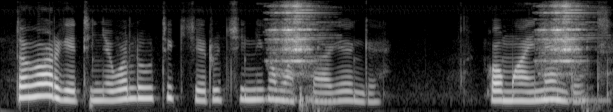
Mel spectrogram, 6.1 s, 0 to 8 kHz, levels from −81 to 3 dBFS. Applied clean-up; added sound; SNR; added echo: none; Cutlery, silverware; 2 dB; none.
